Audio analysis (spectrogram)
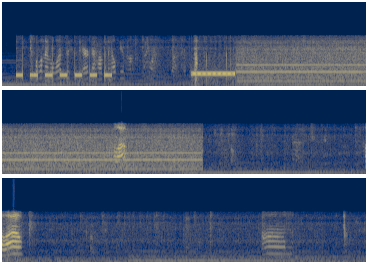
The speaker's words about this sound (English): they discovered the call had come from the Imperial Memorial Gardens, which is a funeral home and a cemetery. The police mainly heard static. Here is the call.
